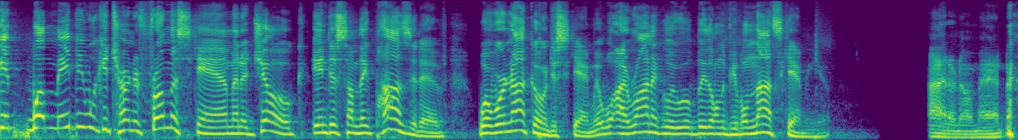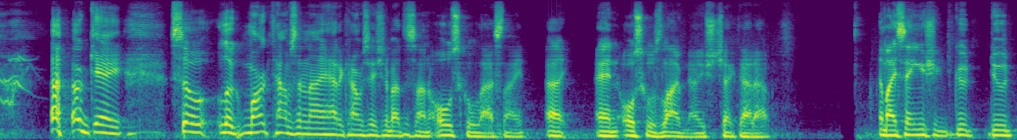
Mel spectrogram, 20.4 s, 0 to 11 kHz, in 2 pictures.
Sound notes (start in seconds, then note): 10.0 laugh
